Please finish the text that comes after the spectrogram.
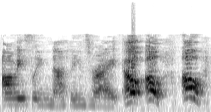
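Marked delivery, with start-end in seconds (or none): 1.5-2.6 alarmed oh. Retold or imitated. Sudden alarmed outburst mid-story.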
